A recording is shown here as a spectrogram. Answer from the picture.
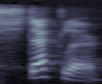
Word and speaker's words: Steckler: And then when I asked Kata, she said, no, it's Steckler.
